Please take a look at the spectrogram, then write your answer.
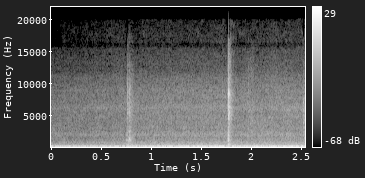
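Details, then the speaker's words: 1959 Dodge Coronet V8, survivor car idling after a drive: steady, deep, even rumble with no knocks or misses; idles smoothly and sounds healthy. "listen to this oh man she just sounds so good she does it's a beautiful car"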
